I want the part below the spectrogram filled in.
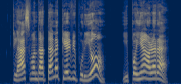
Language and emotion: Tamil, angry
